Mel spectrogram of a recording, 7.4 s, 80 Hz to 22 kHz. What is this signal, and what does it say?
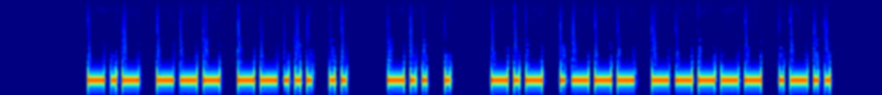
Morse code, heard as a keyed tone, about 25 wpm, 700 Hz. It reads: KO7I DE KJ0L
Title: USA Callsign DE Callsign - 4 Characters - 25wpm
